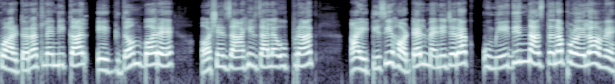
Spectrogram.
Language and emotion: Goan Konkani, happy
